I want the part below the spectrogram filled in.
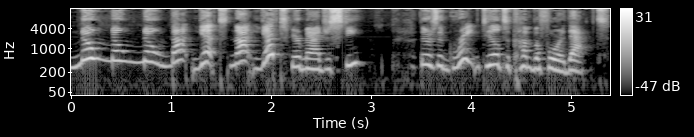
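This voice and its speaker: A put-on character voice, high-pitched and at a moderate pace. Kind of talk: court herald proclamation. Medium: audio drama. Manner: fussy, formal.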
